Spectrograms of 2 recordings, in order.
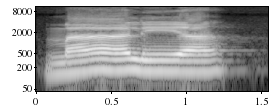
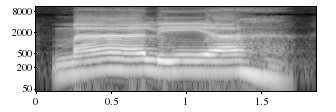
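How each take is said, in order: No difference in how they are said.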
